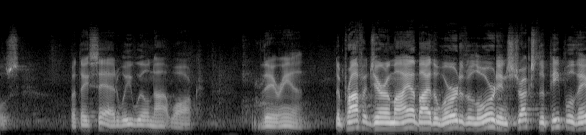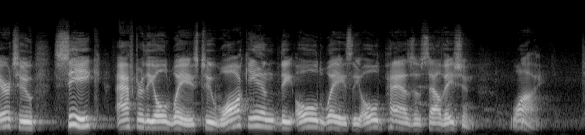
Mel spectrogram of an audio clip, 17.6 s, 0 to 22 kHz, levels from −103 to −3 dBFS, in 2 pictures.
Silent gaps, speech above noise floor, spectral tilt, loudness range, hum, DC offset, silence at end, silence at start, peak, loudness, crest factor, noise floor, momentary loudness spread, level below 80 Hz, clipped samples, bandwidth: none; 38 dB; -5 dB/octave; 11 LU; none; under 0.1%; 0.7 s; 0 s; -14 dBFS; -32 LUFS; 20 dB; -71 dBFS; 14 LU; under -90 dBFS; under 0.1%; 9.4 kHz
